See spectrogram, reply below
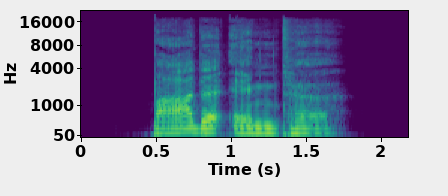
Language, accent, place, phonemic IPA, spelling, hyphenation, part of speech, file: German, Germany, Berlin, /ˈbaːdəˌʔɛntə/, Badeente, Ba‧de‧en‧te, noun, De-Badeente.ogg
- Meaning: rubber duck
